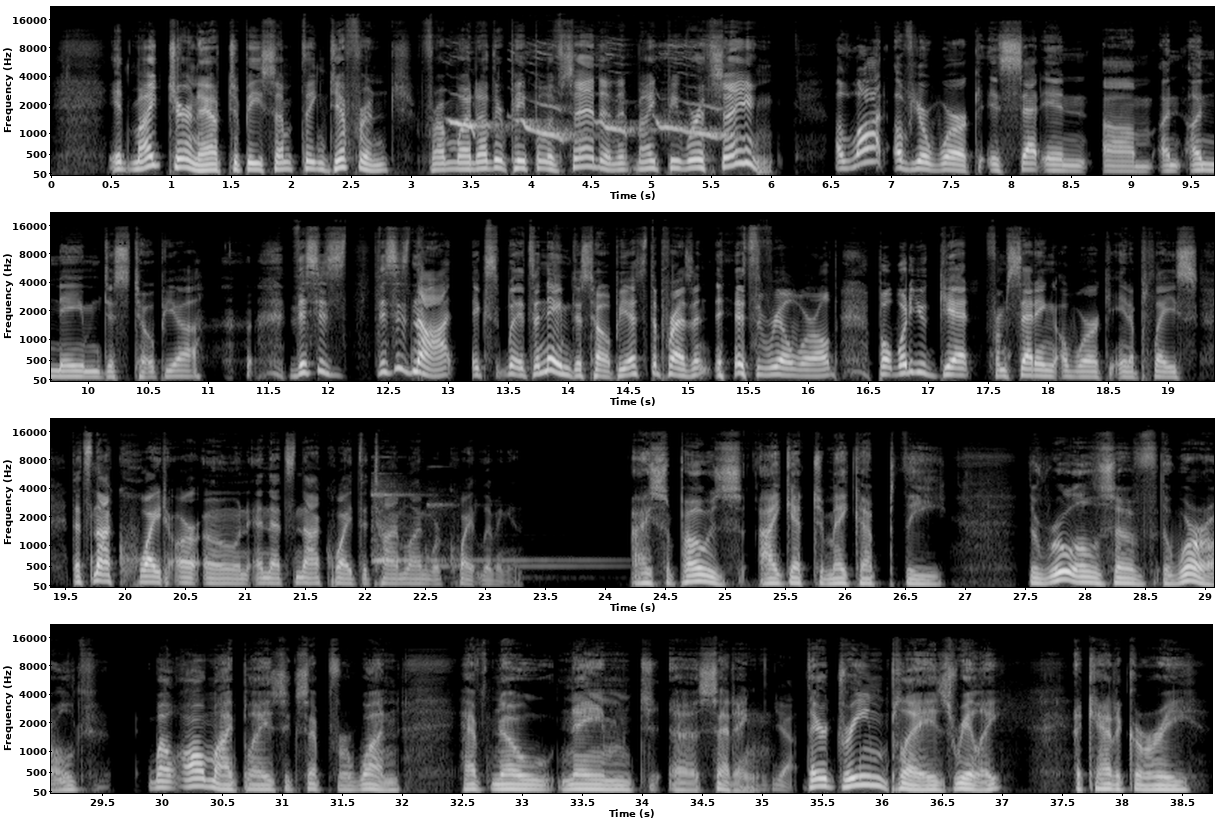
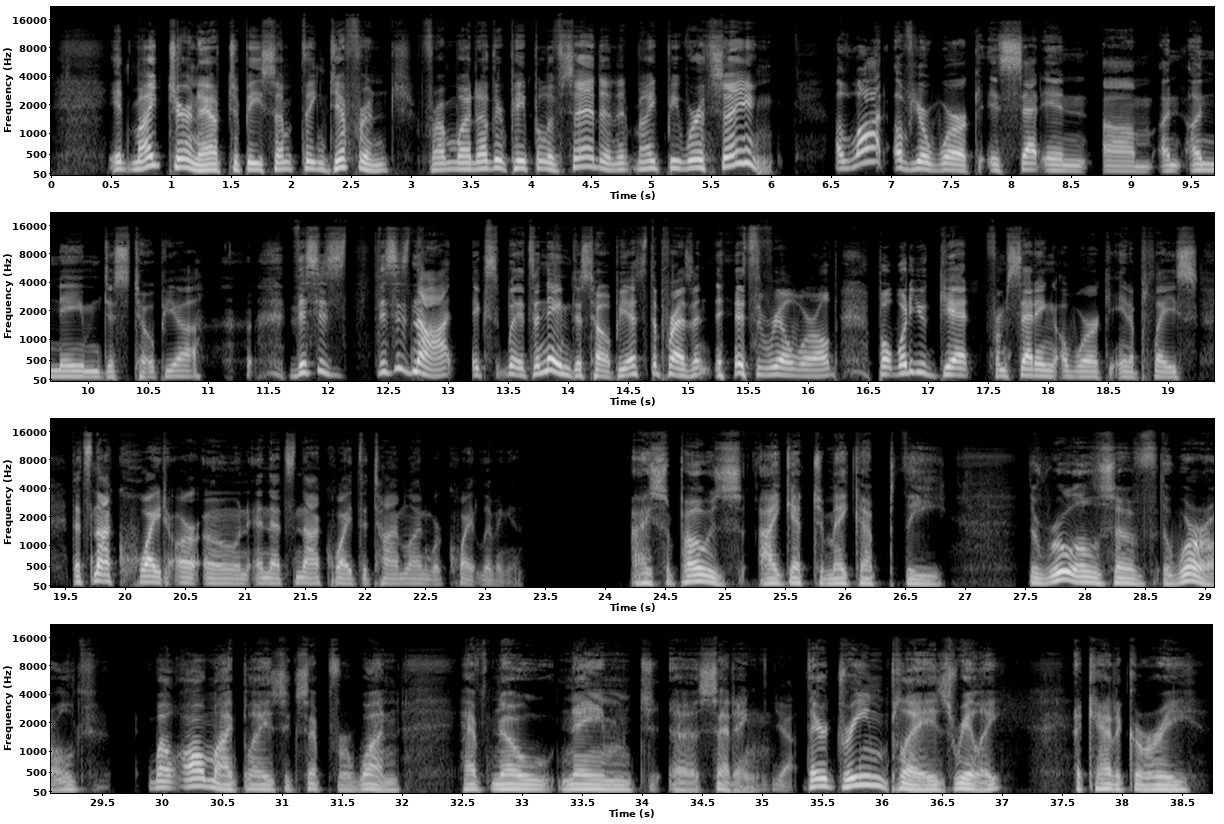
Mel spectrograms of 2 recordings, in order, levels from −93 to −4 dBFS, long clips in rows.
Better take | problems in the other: second | dog barking; noticeable; from 3.5 to 5.5 s; peak 2 dB below the speech // doorbell; faint; from 22 to 23 s; peak 10 dB below the speech

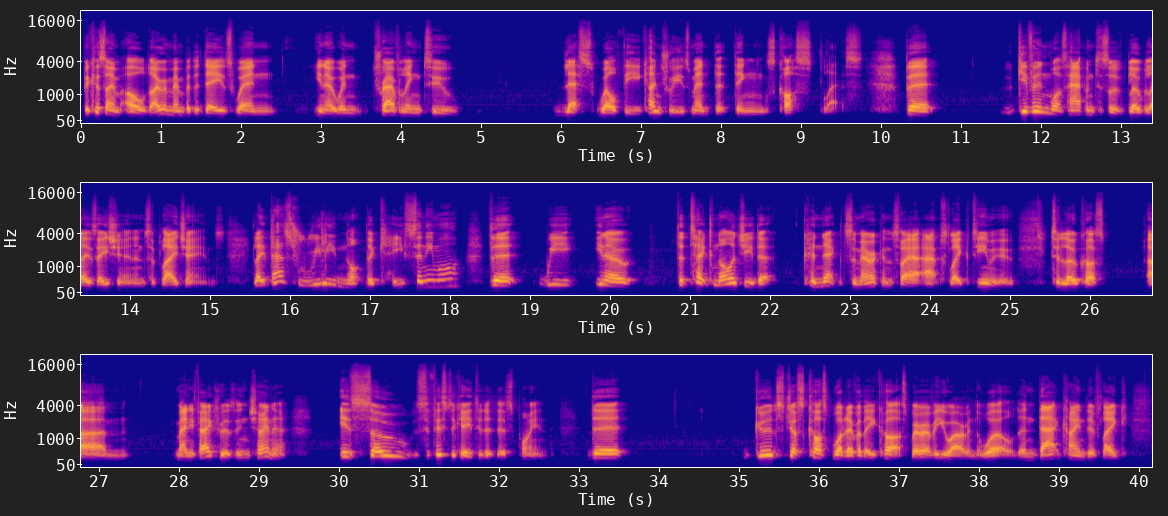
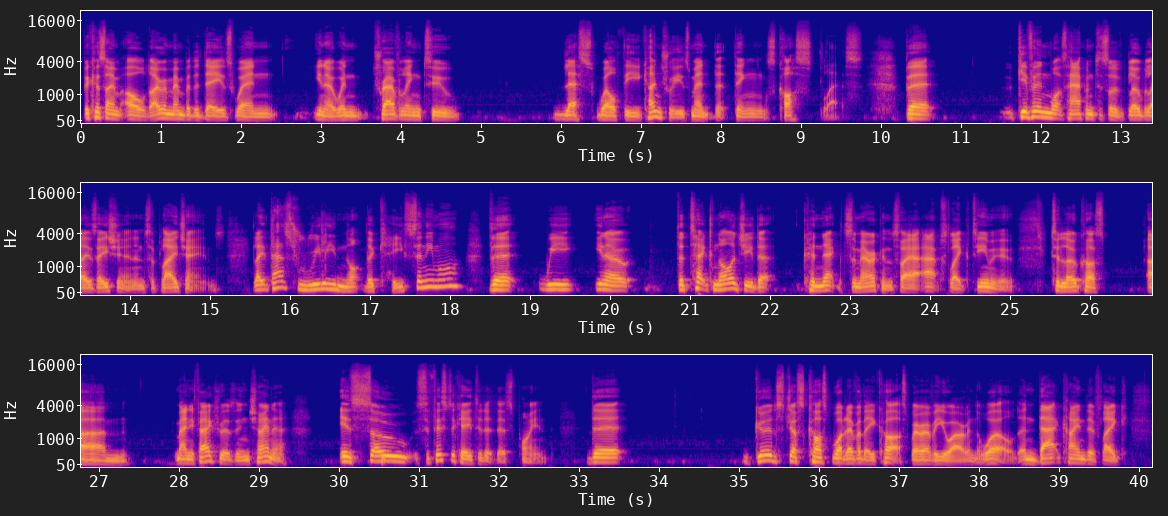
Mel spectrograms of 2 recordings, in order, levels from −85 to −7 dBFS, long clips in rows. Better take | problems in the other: second | thin; very; fading below 300 Hz

